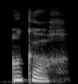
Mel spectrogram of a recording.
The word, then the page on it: encore: French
